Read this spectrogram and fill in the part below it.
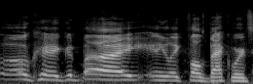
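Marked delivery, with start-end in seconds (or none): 0.0-1.4 play-acted sorrowful, downcast, mournful tone. Retelling Imhotep letting go of the ledge: imitating Imhotep sadly. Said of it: "Imhotep gets so sad".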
